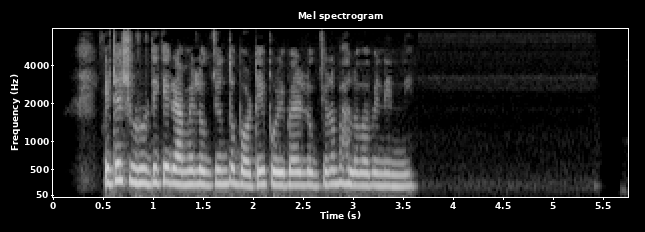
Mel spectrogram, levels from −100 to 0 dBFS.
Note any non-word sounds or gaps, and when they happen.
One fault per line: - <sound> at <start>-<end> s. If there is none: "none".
none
